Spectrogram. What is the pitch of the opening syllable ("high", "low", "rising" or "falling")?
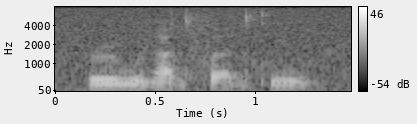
falling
